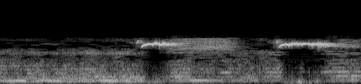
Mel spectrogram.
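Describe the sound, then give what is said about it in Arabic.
A tram arrives in a radio drama sound effect: a steady, loud rumble runs throughout, broken by two short, shrill whistle-like squeals, one near the middle and one near the end. “الترماي جاي.”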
